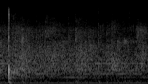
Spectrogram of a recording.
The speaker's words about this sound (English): So can we clap for those people that said yes to Jesus? Can we just say, yeah.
